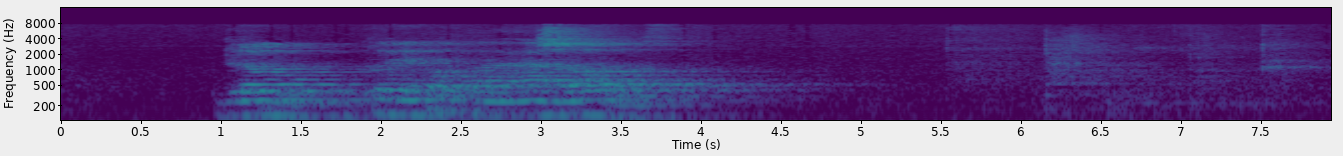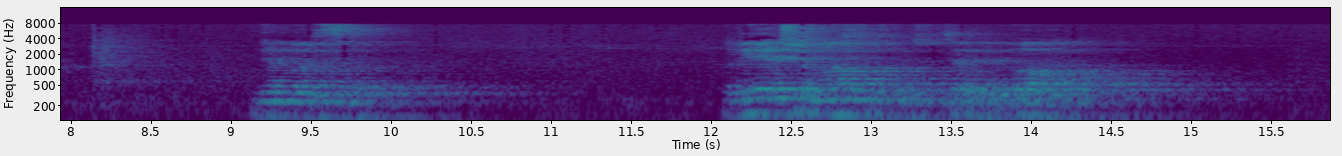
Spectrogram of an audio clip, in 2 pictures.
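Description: An elderly man chants aloud in an echoing hall.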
